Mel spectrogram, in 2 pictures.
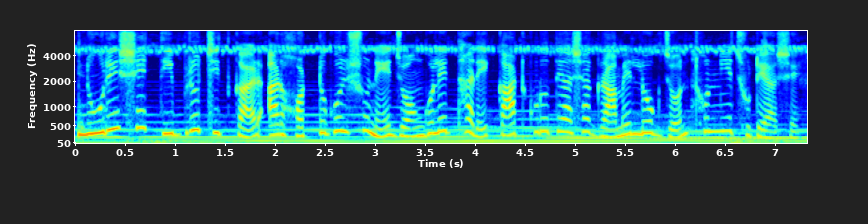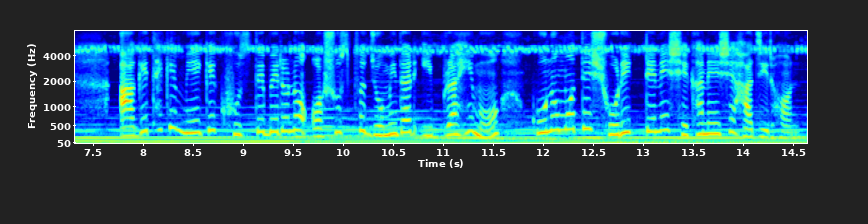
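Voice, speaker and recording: A woman's voice: high-pitched, very animated, normal speed. A woman narrator reading a scripted story in a dramatic storytelling style. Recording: loud music behind the voice.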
